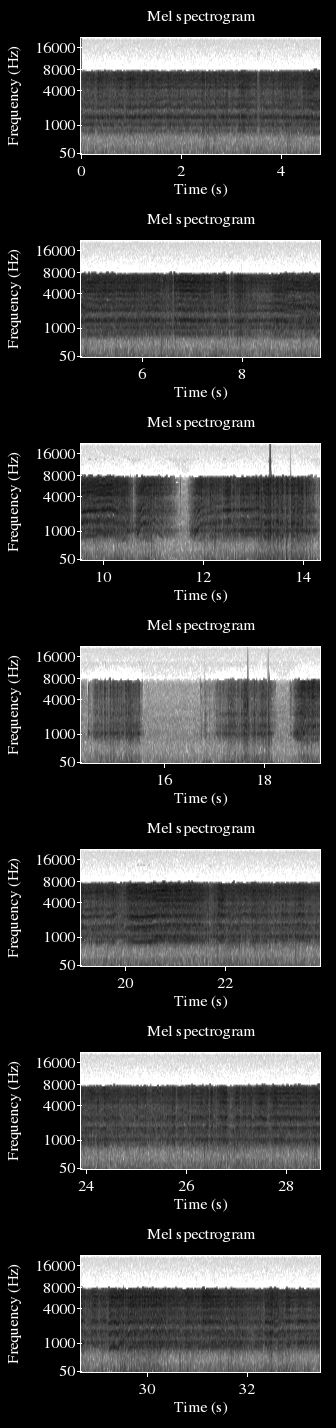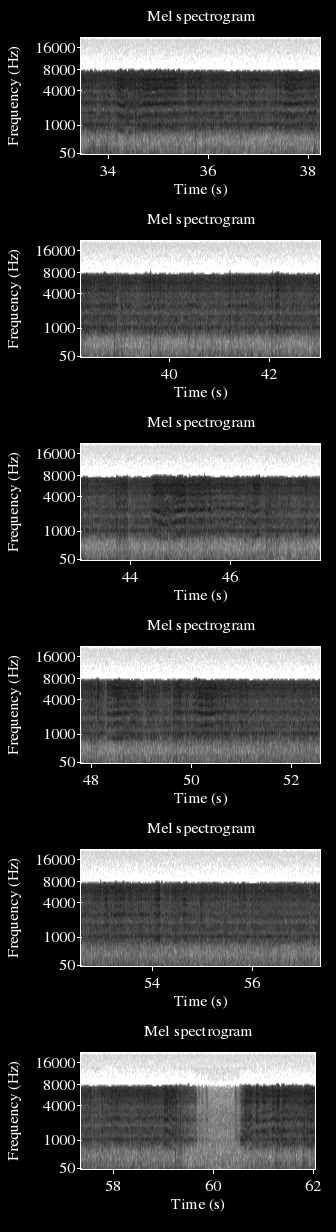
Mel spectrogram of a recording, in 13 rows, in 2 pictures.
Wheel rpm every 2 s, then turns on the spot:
200, 200, 190, 190, 190, 80, 190, 50, 10, 110, 220, 240, 230, 240, 230, 230, 230, 230, 230, 230, 240, 240, 220, 230, 230, 230, 230, 230, 230, 170, 110.
14-18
